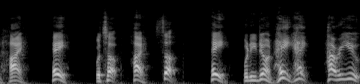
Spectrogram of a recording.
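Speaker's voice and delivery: over-eager greetings, high and loud; high-pitched, overdoing friendly hellos; idiotic greeting spree. Acted. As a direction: fire off chirpy hellos like an idiot. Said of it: "you sound like a fucking idiot".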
